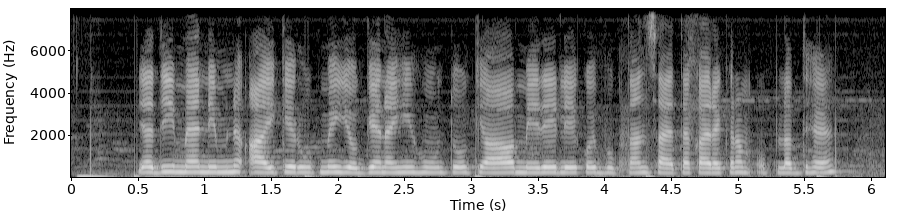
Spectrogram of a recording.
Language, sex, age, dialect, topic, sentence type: Hindi, female, 25-30, Hindustani Malvi Khadi Boli, banking, question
